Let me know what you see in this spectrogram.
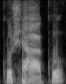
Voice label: "kuSaaku", Sanskrit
